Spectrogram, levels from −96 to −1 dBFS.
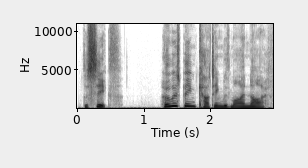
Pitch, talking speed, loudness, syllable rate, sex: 200 Hz, 185 wpm, -16 LUFS, 5.2 syllables/s, male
